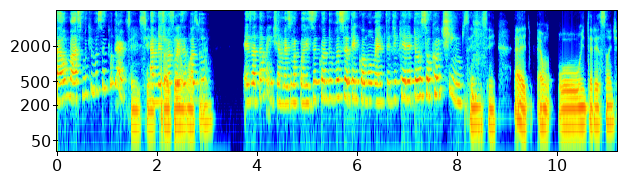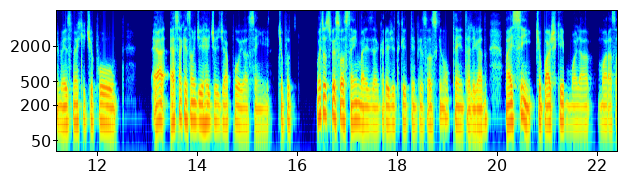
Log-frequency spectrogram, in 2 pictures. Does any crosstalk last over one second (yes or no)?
yes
